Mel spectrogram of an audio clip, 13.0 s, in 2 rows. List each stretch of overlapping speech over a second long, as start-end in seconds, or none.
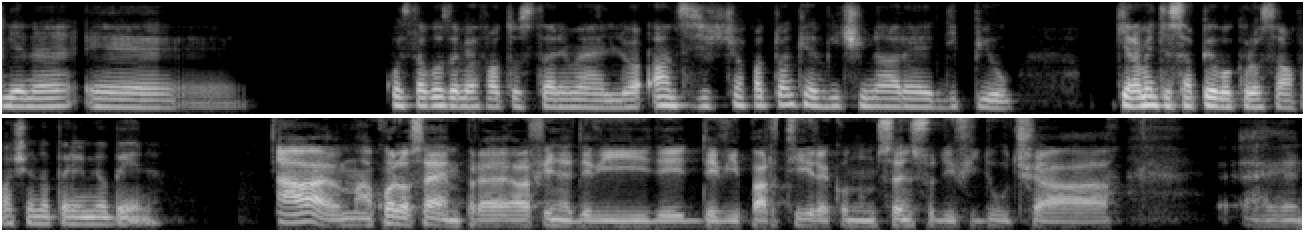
none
